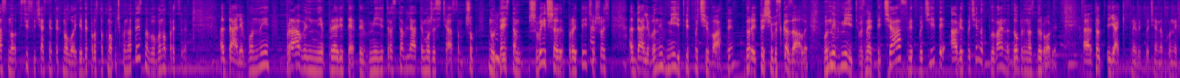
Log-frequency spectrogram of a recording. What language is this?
Ukrainian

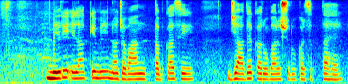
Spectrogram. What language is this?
Urdu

